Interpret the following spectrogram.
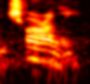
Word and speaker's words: Charli: i should i should say the way it's pronounced c-h-a-r-l-i which is really charlie okay needless to say she's named after charles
